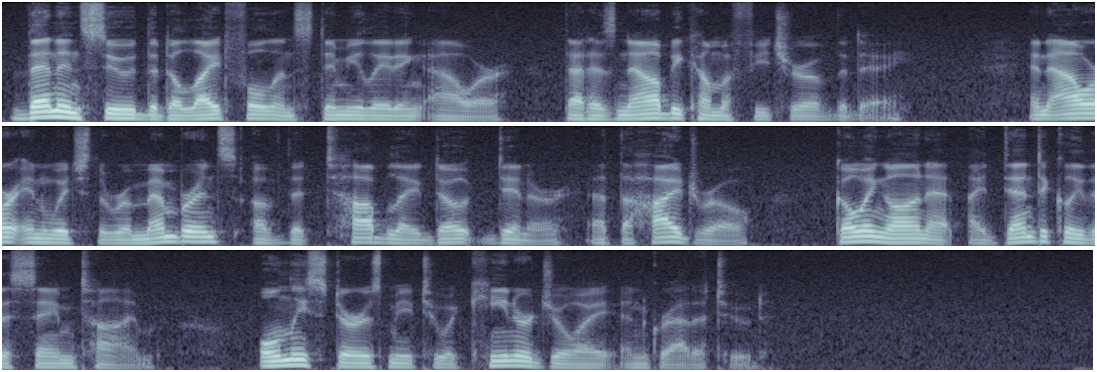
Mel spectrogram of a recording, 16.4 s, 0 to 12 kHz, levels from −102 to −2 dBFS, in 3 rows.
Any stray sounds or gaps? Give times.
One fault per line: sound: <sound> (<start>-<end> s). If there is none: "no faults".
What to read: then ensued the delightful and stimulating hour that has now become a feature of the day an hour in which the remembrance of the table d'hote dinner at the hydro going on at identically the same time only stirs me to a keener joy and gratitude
no faults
